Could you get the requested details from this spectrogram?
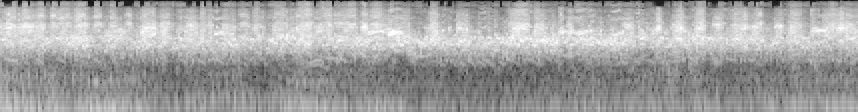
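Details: Many budgerigars of an aviary colony keep up a lively, high, twittering chorus, with sharp chirps standing out briefly against the constant warbling.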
